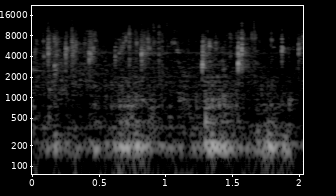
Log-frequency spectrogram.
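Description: Kitchen mixer tap running water over a glass wine bottle held in the stream, splashing unevenly into the sink as the outside of the bottle is rinsed.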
